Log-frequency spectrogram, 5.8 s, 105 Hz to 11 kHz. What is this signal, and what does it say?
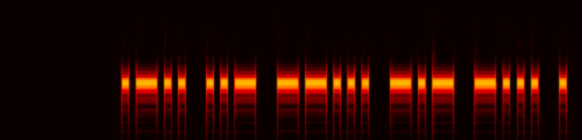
Morse code, heard as a keyed tone, about 17 wpm, 700 Hz. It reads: LU7KBE
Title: DXCC-100 Call Signs - 6 Characters - 17wpm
